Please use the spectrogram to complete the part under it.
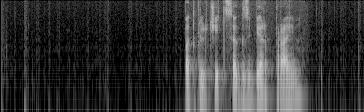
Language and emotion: Russian, neutral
